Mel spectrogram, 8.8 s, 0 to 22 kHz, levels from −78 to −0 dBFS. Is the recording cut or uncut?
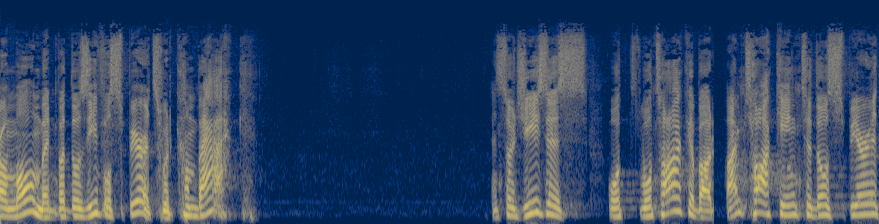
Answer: cut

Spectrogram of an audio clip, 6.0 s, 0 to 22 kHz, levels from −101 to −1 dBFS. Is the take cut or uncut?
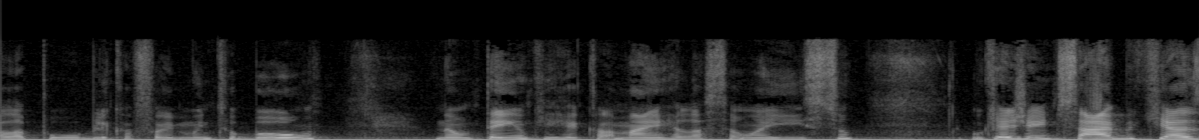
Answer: cut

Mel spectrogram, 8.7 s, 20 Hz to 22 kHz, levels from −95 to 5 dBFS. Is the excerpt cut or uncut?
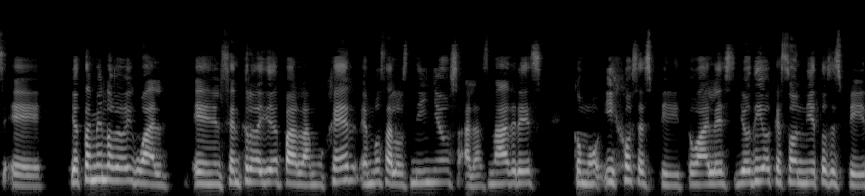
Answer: uncut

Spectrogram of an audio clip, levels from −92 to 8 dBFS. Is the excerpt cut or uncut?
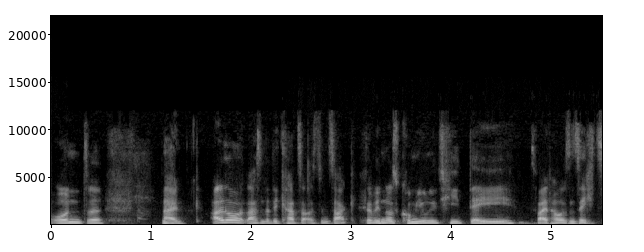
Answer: cut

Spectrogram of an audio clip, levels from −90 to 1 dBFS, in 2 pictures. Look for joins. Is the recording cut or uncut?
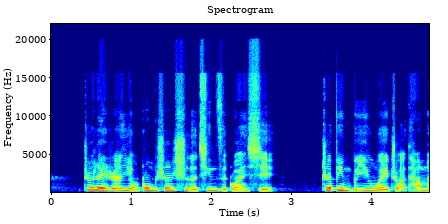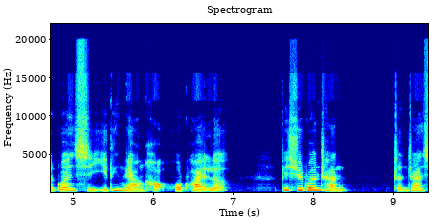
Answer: uncut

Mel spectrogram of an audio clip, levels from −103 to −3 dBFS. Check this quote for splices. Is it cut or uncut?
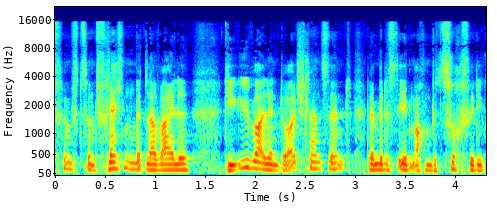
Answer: cut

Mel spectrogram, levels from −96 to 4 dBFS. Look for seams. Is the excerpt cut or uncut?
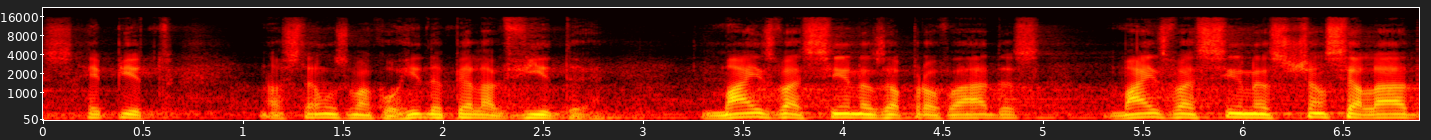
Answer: cut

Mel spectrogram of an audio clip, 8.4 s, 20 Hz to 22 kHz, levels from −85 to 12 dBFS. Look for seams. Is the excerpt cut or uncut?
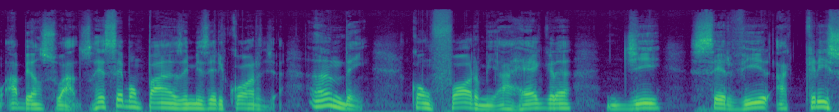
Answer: uncut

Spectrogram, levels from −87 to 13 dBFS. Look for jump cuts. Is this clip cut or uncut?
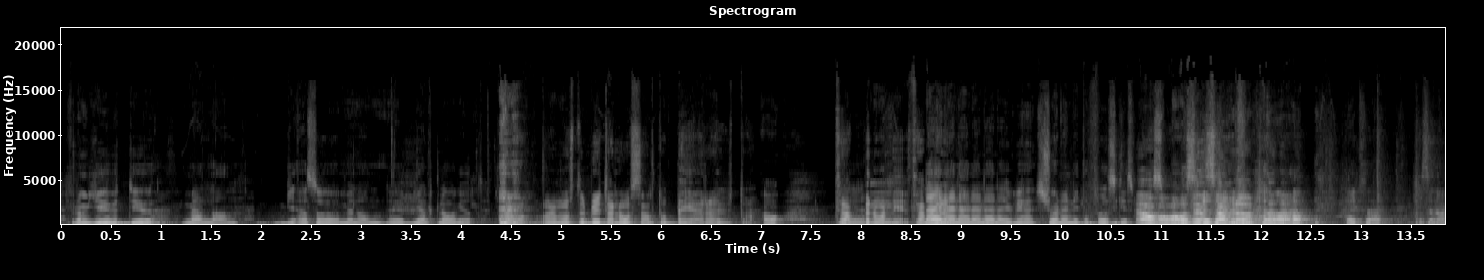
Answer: cut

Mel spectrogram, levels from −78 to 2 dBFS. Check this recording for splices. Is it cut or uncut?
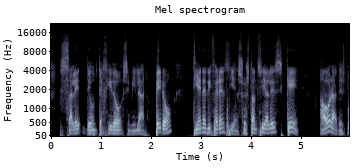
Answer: uncut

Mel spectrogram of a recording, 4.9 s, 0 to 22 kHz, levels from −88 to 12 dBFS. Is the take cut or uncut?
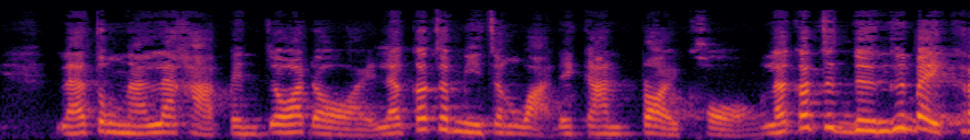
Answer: cut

